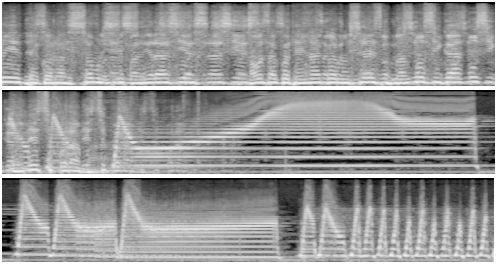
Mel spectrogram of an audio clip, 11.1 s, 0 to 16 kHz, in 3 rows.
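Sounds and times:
sustained synthesizer chord: 3.7s - 11.0s.

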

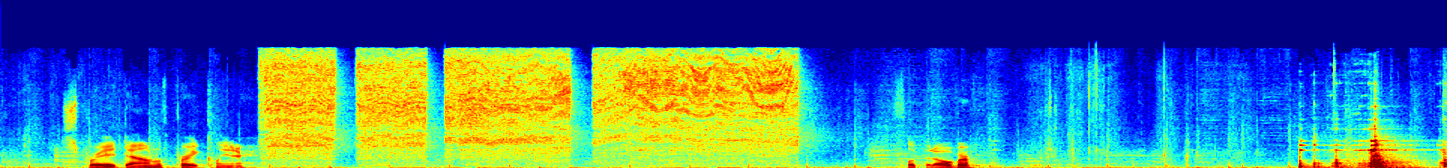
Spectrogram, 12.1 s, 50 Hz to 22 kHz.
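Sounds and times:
metallic clank and ringing: 10.8s - 12.0s.

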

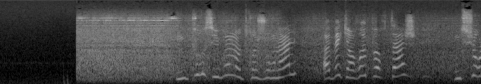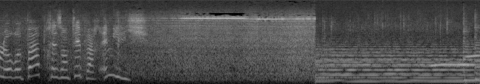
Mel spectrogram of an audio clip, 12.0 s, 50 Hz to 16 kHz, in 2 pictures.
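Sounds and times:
faint high-pitched whine: 0.1s - 10.0s
videotape hiss: 0.9s - 12.0s
music: 10.0s - 12.0s.

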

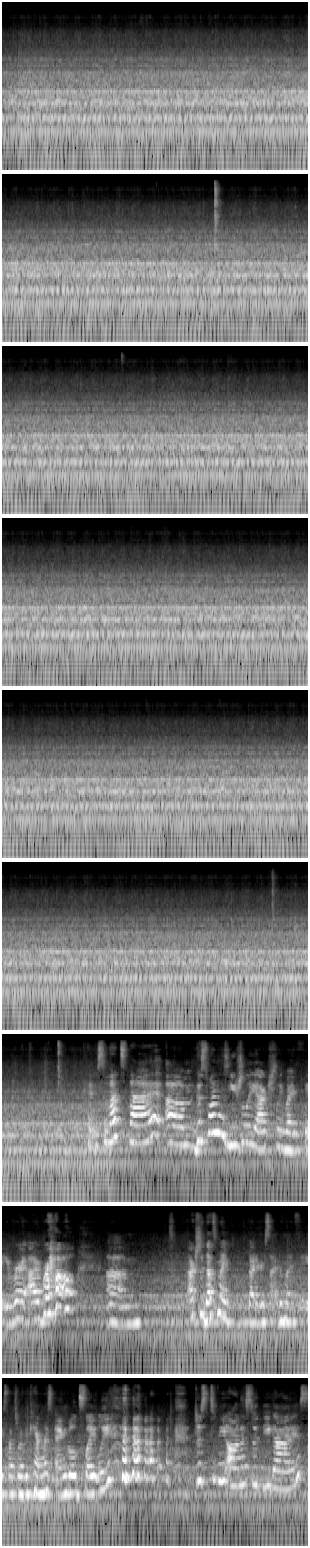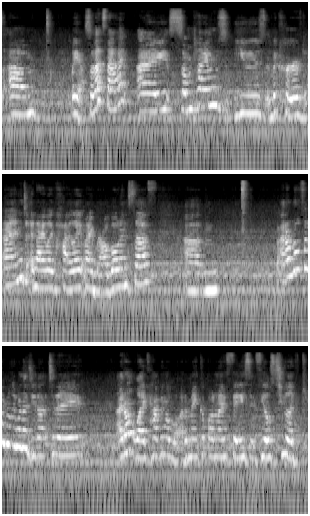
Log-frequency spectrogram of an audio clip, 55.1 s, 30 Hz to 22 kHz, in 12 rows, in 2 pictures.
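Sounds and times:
fan unit humming: 0.0s - 55.0s.

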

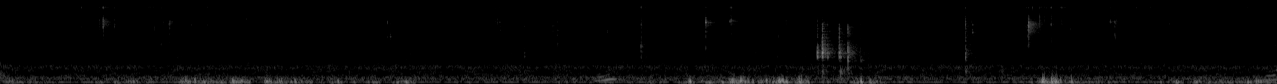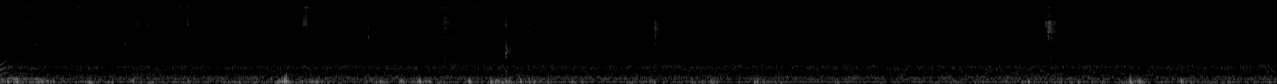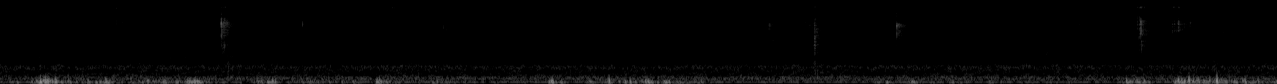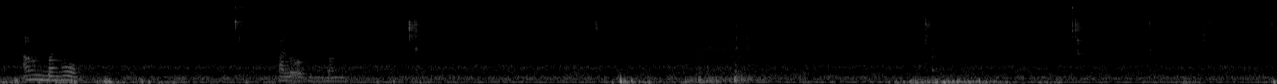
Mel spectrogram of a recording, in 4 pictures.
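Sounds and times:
chewing and mouth sounds: 25.9s - 30.4s, 31.0s - 38.4s, 46.5s - 51.0s.

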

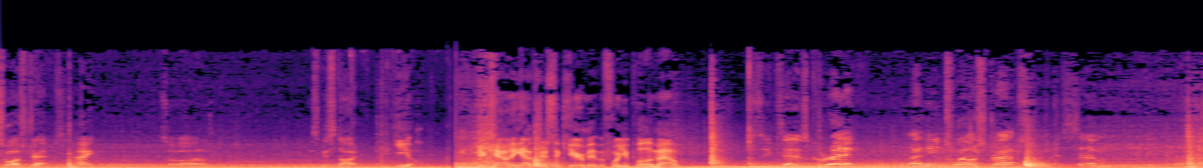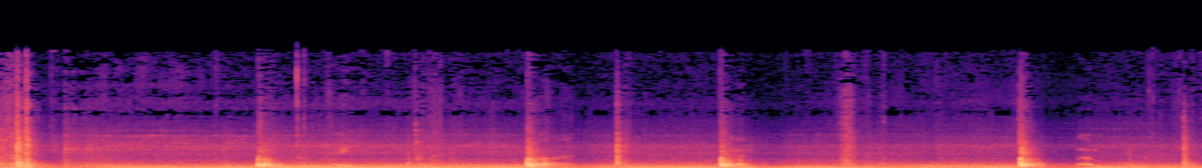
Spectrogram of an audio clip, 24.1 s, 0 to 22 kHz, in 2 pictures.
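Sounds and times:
low engine hum: 0.0s - 24.0s.

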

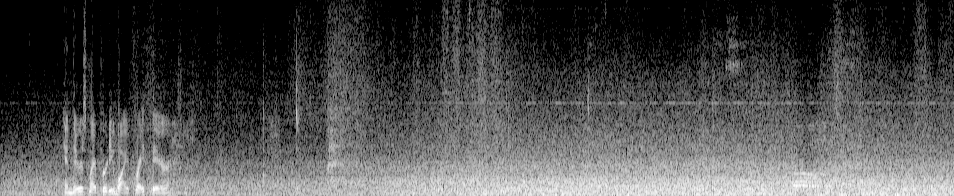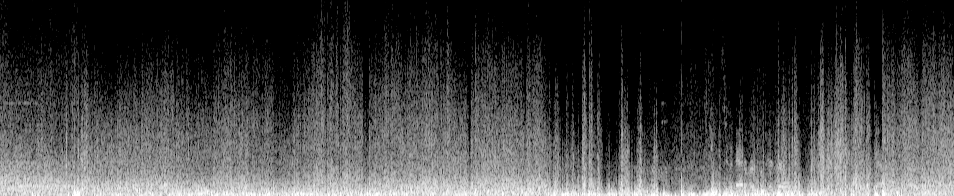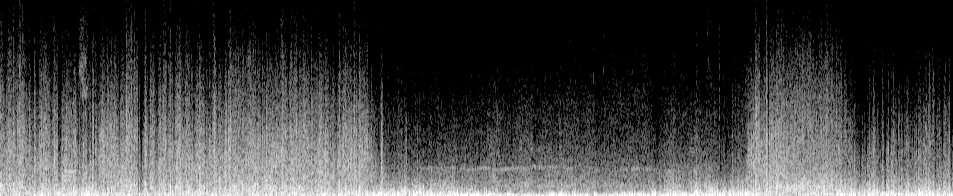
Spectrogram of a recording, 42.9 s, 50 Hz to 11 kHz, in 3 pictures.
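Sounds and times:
cable car rumble and wind: 0.0s - 42.9s.

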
